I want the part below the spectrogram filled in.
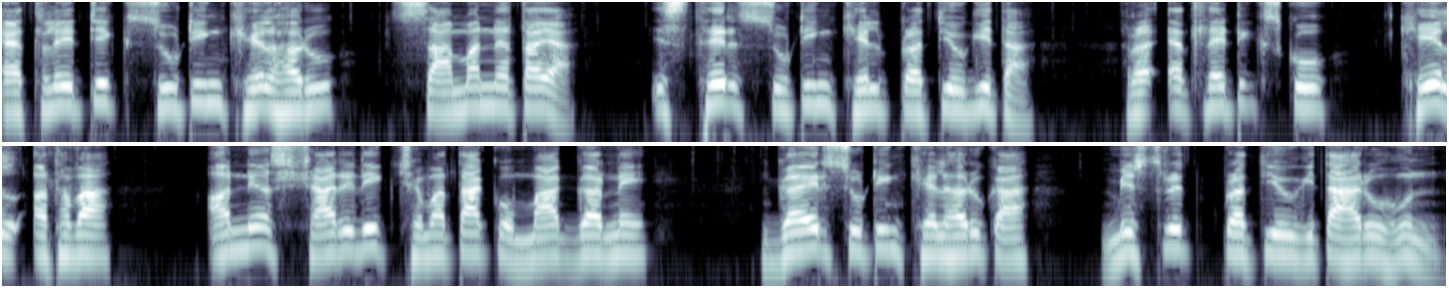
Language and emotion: Nepali, neutral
